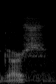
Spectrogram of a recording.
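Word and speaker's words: gadje: also travel with the Garsh. is that like a dialect for like a word that I don't know? It might be. That's how I pronounce it. I know Percival pronounces it a little different.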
